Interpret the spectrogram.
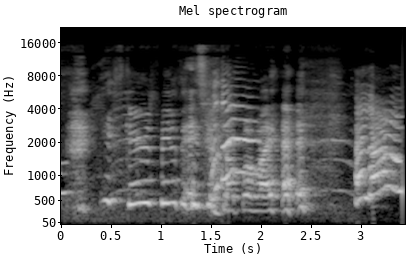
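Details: A pet Moluccan cockatoo playing peekaboo indoors talks in short, speechlike phrases with giggly, rising and falling notes, and says "hello".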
